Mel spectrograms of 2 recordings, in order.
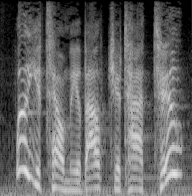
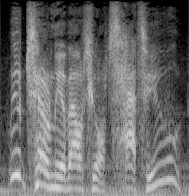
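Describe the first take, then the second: First: It is spoken in a plain, unaccented voice. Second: It is spoken in a posh, old-fashioned London accent.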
